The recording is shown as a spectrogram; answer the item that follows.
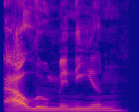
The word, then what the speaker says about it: aluminium: Aluminium. Why are you adding an extra fucking syllable?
